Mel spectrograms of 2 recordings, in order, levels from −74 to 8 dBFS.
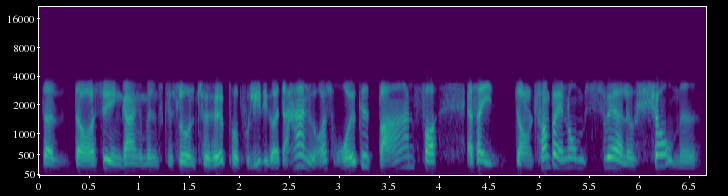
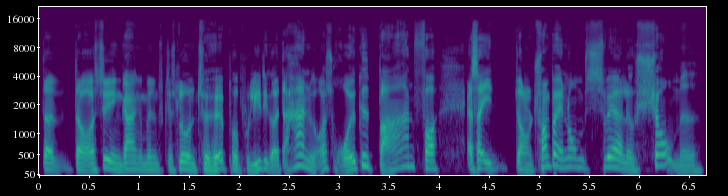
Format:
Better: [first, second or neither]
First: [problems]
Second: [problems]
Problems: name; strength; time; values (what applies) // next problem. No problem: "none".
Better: second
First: phone-call audio; nothing above 3 kHz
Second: none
